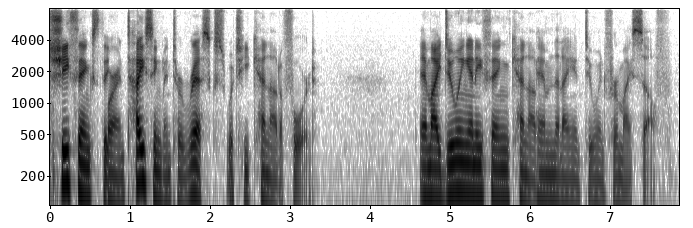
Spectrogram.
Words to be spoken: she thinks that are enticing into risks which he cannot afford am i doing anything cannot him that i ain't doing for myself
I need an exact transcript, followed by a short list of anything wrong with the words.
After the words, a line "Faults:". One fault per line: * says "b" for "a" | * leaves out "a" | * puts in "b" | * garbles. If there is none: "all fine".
she thinks that are enticing into risks which he cannot afford am i doing anything cannot him that i ain't doing for myself
Faults:
all fine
